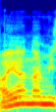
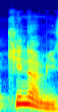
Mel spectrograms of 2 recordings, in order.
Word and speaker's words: 綾波: この、綾波さんと玉星さんという読み方ですが、そのまま読んで木並さん、グーナさんでも良かった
